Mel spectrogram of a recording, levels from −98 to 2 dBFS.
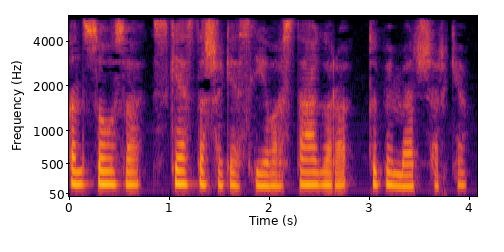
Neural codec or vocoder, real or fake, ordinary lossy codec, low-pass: none; real; MP3, 32 kbps; 5.4 kHz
